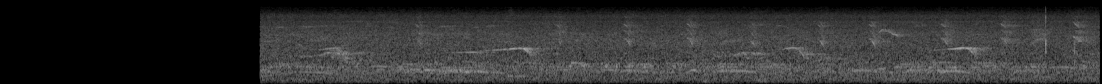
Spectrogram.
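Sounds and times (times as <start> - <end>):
background hiss: 2.6 - 11.0
birds chirping: 2.6 - 11.0.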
